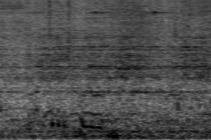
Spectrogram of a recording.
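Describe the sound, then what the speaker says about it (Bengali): A female breeder pigeon coos softly a couple of times at close range over low background noise, with no speech. "এটা ব্রিডার মাদি কবুতর দর্শক, খুবই সুন্দর"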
